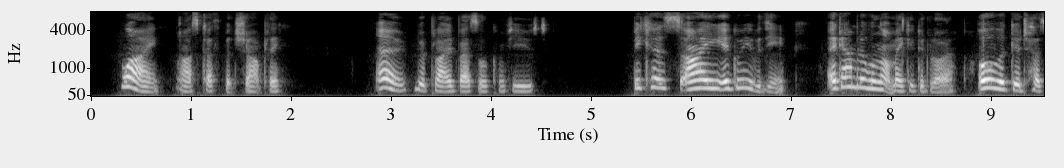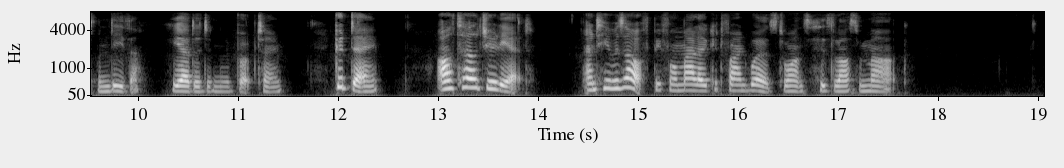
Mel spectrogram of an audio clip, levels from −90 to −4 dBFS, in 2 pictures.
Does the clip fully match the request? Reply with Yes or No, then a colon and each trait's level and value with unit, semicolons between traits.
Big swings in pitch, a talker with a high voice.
Yes: wide, 7.6 semitones; high, 215 Hz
